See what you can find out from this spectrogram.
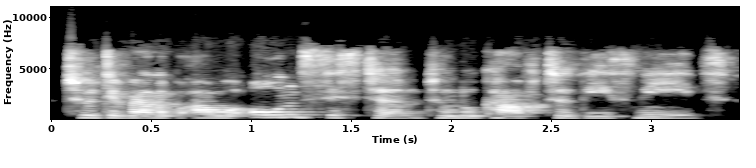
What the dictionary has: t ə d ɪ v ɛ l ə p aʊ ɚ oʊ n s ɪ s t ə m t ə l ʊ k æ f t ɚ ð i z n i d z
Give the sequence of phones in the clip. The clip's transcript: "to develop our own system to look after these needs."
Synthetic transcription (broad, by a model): t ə d ɪ v ɛ l ə p aʊ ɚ oʊ n s ɪ s t ə m t ə l ʊ k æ f t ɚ ð i z n i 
